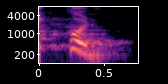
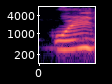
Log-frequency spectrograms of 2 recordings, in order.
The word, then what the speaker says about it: could: सब, I wish I कुड, COULD, कुल्ड नहीं होता, एल साइलेंस है, उसको कैसे प्रोनाउंस करते हैं, कुड।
